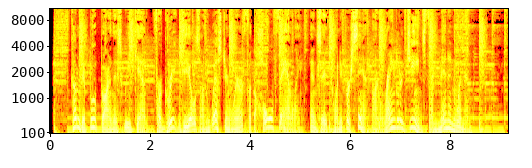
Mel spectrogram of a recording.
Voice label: believable retail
